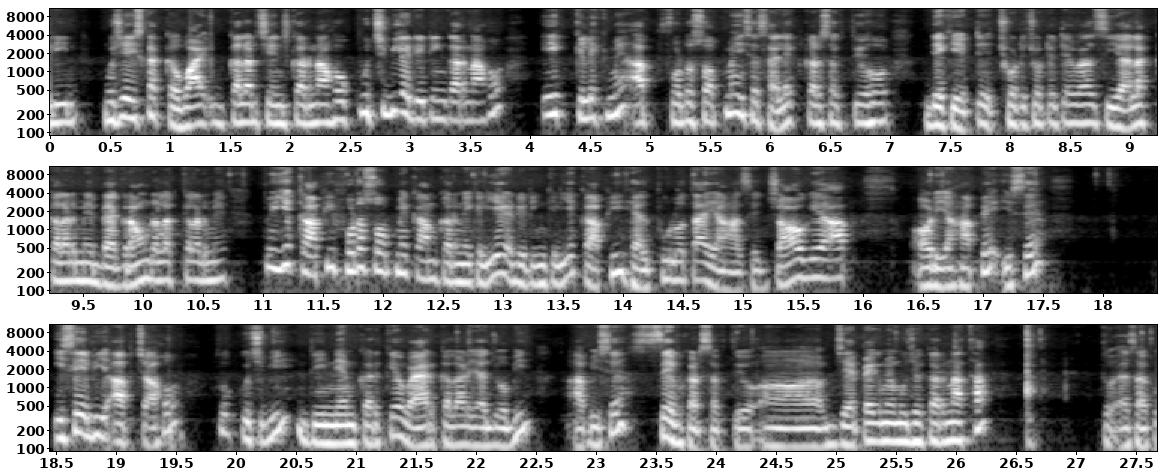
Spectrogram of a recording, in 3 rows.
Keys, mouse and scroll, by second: 10.7 click, 20.2 click, 24.2 click.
